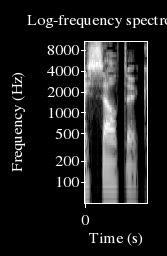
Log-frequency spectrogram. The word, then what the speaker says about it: Celtic: of Scotsmen and Irish, they'll say Celtic. So I'm not really sure, if that's like a Norman tweak. They're just used to the Norman way of pronouncing that, because prior, a long time ago, the C functioned like a G and a K. So it was more Celtic or Celtic.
